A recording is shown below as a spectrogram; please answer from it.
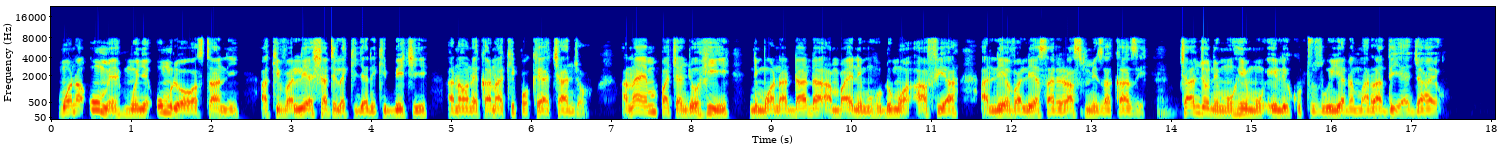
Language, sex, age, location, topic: Swahili, male, 36-49, Kisumu, health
